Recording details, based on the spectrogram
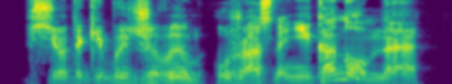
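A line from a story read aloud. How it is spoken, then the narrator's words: Creaky voice from behind. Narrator (Russian): проскрипели сзади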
